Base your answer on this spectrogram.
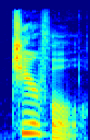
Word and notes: cheerful: tʃíə r fəl; チアフゥ

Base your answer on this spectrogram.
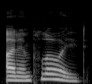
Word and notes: unemployed: ʌ̀nimplɔ́id; アネンプロイド

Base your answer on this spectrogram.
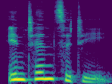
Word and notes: intensity: inténsəti; インテンスィティ

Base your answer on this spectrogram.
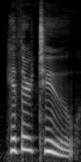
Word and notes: hitherto: híðə r tùː; ヒザァツゥ

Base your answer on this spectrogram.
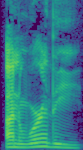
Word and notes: unworthy: ʌnwə́ː r ði; アンウォージィ

